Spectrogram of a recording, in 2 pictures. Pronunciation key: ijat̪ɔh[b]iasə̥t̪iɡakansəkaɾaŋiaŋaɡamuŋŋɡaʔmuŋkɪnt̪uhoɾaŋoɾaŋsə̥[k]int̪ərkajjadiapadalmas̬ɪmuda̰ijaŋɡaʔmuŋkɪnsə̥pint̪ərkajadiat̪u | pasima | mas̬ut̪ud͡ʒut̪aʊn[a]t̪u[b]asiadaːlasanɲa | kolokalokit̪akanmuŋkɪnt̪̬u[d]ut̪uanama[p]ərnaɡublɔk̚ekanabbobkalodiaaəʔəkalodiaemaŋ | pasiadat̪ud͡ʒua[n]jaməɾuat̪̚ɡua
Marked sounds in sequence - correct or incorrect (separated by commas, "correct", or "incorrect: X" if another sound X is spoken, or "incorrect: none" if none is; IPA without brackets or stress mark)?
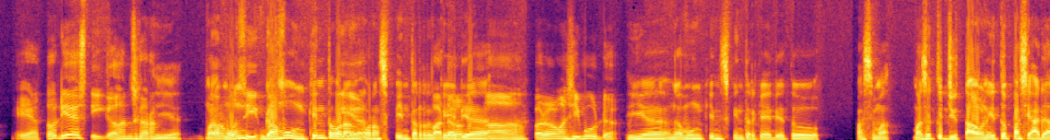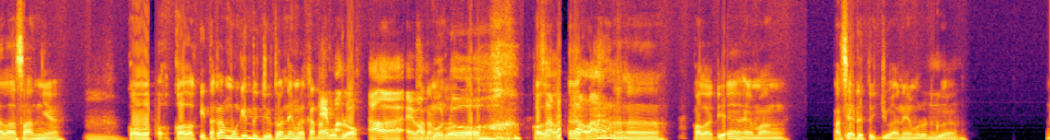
incorrect: d, incorrect: p, incorrect: i, incorrect: p, incorrect: d͡ʒ, incorrect: k, correct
